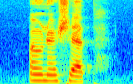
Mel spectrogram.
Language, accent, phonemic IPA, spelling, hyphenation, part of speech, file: English, US, /ˈoʊnɚʃɪp/, ownership, own‧er‧ship, noun, En-us-ownership.ogg
- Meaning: 1. The state of having complete legal control of something; possession; proprietorship 2. Responsibility for or control over something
